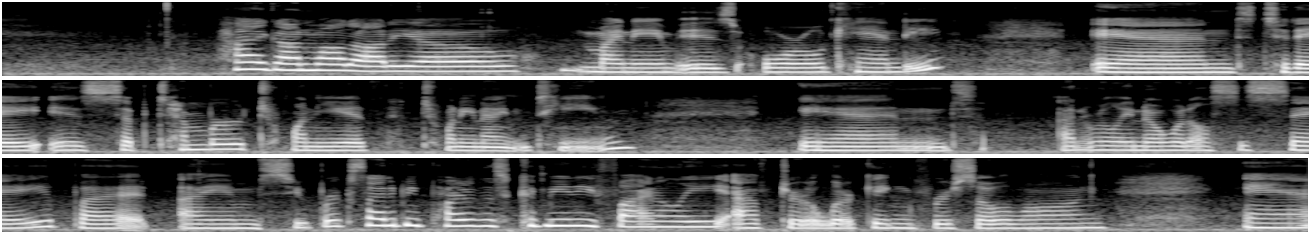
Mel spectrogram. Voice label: F Verification Nervous giggles ahead

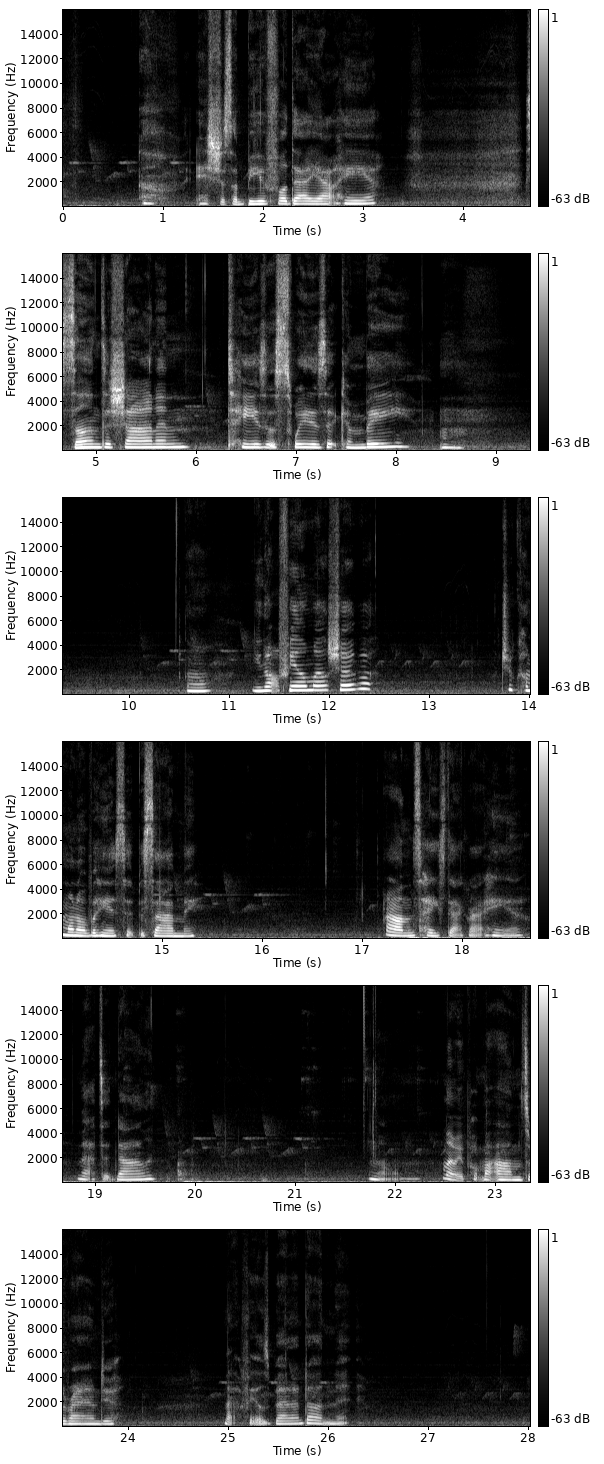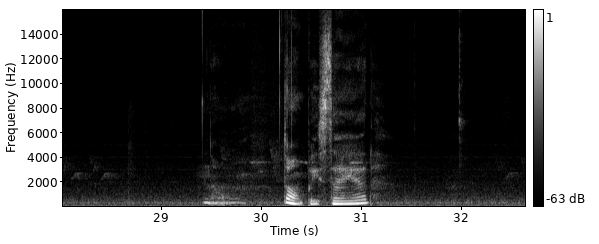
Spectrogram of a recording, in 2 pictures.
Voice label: Southern Sweetness, Accent, comforting, gentle; nosex; F4A; Erotic audio

